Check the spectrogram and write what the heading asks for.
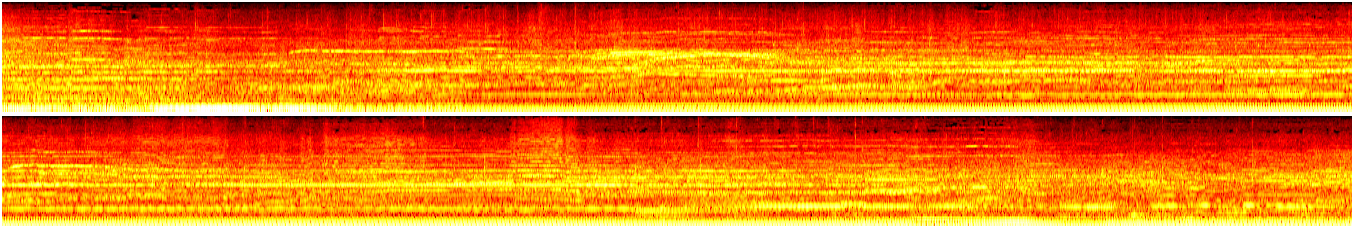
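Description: A live rock band and brass section playing: a steady, sustained low drone with saxophones and trumpet holding notes that waver and bend above it.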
